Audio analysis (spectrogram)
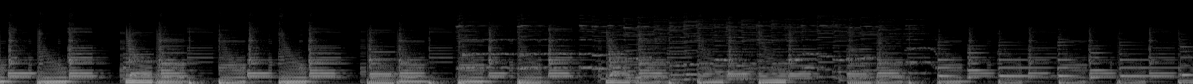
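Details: Light plucked keyboard music with bouncing bass notes and a playful melody plays throughout, with no animal sounds.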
